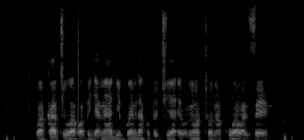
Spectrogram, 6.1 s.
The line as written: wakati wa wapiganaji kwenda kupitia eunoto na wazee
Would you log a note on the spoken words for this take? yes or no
yes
